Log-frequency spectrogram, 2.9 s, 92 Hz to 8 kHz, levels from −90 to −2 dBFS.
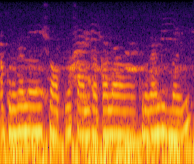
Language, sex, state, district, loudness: Telugu, female, Andhra Pradesh, Guntur, -13 LUFS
